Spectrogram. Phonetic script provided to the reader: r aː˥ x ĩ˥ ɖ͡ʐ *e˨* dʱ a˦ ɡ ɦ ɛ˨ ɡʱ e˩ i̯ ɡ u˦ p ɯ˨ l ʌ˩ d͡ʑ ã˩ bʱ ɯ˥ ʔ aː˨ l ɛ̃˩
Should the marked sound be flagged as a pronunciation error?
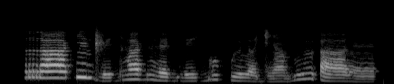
yes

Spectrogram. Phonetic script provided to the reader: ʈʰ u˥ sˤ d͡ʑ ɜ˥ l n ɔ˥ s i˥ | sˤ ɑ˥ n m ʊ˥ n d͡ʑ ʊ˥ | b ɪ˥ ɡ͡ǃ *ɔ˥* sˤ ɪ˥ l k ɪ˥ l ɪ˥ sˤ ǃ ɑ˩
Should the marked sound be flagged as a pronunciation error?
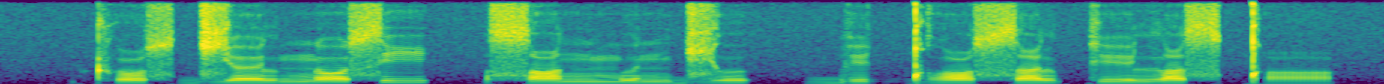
no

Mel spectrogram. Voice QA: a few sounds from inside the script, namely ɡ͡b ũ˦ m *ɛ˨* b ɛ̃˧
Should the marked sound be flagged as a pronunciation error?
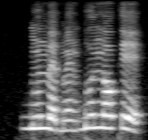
yes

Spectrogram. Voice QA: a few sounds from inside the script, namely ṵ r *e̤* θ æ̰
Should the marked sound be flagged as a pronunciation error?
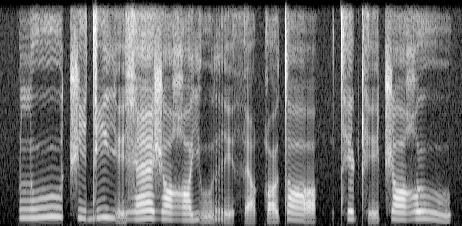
yes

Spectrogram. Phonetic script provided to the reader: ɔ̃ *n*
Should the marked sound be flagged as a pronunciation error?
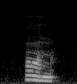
no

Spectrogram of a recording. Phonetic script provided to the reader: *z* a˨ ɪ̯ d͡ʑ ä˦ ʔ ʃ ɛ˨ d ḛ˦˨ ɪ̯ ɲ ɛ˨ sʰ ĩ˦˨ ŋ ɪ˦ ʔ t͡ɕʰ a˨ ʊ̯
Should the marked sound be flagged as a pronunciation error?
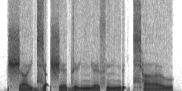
yes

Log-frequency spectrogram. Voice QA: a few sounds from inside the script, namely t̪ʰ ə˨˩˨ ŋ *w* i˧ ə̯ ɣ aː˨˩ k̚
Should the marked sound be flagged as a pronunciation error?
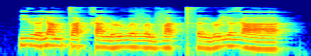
yes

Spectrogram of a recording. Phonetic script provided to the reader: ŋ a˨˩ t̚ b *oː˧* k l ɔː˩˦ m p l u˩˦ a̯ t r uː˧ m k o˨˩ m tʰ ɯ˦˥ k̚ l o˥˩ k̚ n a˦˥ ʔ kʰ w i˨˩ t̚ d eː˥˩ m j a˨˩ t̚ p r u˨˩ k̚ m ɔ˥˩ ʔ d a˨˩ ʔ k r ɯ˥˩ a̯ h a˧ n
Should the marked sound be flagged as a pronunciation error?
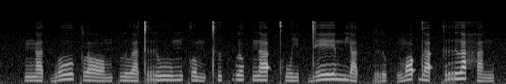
yes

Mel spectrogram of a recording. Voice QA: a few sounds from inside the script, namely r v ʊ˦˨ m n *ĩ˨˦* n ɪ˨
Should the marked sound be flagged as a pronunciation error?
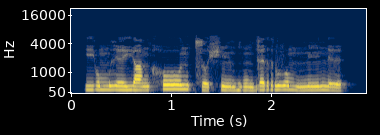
no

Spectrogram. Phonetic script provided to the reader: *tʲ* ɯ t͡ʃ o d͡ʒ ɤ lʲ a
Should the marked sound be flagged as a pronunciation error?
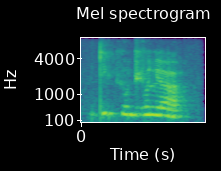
no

